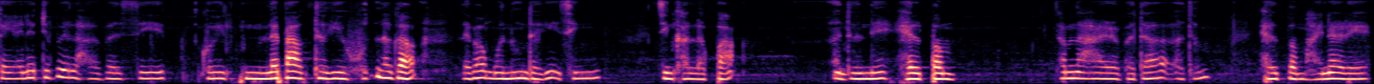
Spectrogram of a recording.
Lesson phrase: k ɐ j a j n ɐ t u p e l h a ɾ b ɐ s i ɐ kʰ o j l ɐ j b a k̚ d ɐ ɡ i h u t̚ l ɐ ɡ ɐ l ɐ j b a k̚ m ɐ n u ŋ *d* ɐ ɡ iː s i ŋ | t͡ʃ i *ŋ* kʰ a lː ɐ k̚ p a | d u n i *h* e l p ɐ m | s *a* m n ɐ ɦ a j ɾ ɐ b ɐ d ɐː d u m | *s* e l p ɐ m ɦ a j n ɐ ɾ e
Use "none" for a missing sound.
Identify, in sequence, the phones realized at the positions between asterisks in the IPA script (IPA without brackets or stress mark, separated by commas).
d, ŋ, h, a, h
